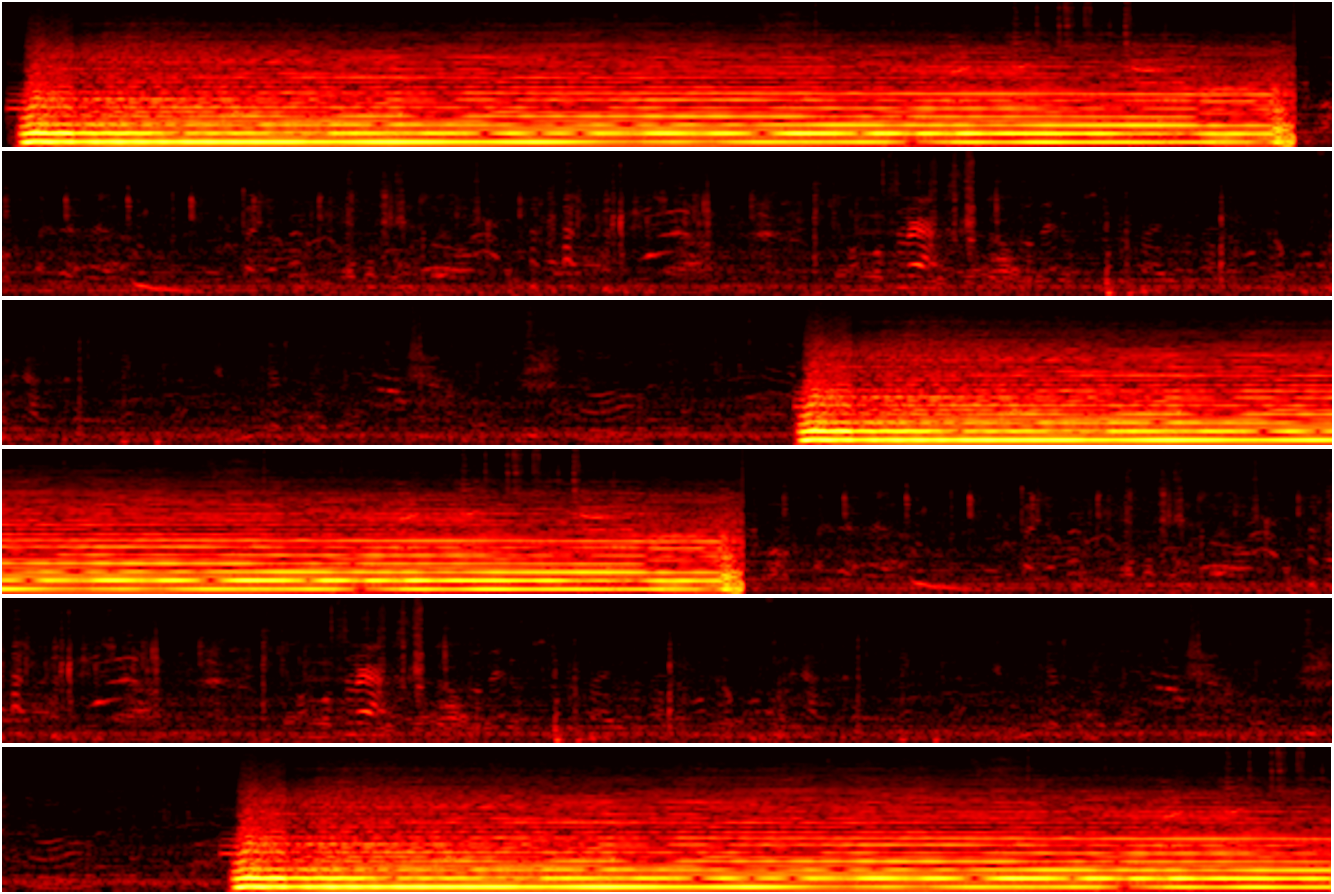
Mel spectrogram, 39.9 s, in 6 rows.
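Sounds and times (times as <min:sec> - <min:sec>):
fog horn of Lindesnes lighthouse: 0:00.0 - 0:06.5, 0:17.3 - 0:23.7, 0:34.4 - 0:39.8.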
